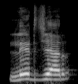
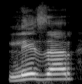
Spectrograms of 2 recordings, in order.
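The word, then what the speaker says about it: ledger: बहुत सारे लोग इसको पढ़ लेंगे ब्रीडज, ब्रीडज, बडजेट, लेटजर, ऐसे नहीं पढ़ा, एडज, रीडज, ऐसे नहीं पढ़ना है।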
